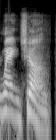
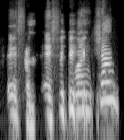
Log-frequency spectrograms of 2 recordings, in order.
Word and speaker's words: 晚上: I heard Wang Chung. No, it's Wang Shang with the S.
